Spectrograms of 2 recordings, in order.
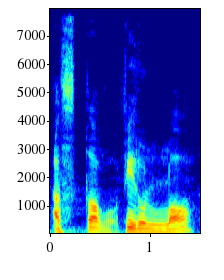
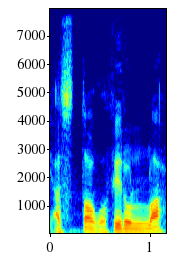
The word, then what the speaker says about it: আস্তাগফিরুল্লাহ: যারা বলে থাকে আস্তাগফিরুল্লাহ অর্থাৎ গইন এর জায়গায় ছোট কাফ আস্তাগফিরুল্লাহ ভুল উচ্চারণ করে থাকে কেউ যদি আস্তাগফিরুল্লাহ শুদ্ধ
